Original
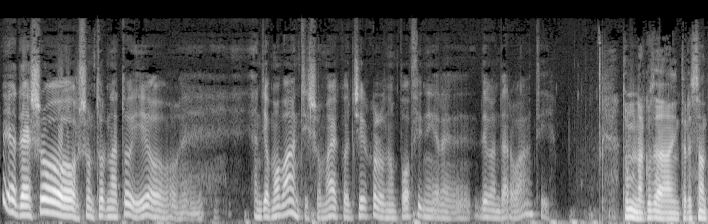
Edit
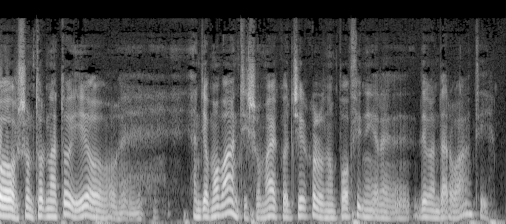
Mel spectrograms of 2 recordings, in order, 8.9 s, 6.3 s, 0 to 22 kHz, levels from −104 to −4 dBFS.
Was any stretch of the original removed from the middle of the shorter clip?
no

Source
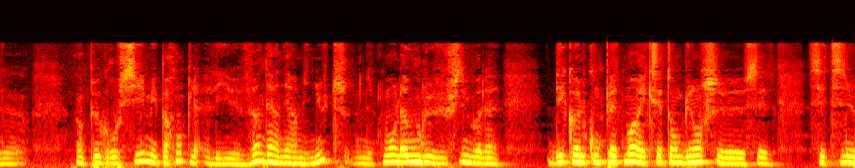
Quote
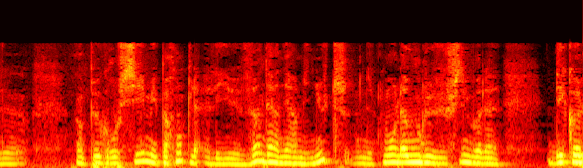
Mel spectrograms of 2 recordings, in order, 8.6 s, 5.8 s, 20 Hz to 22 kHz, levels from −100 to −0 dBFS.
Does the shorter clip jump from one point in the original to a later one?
no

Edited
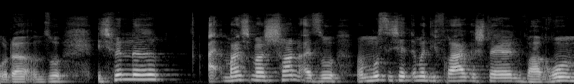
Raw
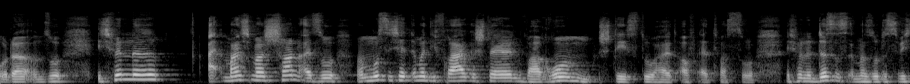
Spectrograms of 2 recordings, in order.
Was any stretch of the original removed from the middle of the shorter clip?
no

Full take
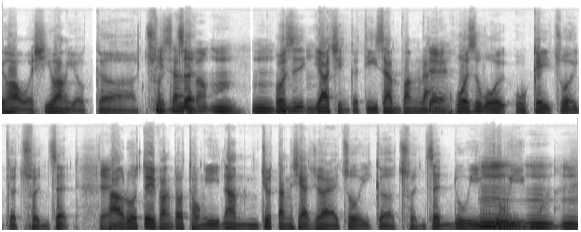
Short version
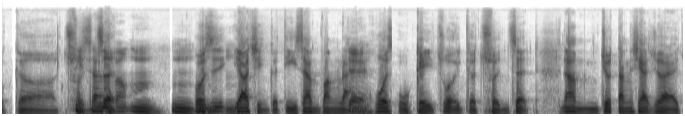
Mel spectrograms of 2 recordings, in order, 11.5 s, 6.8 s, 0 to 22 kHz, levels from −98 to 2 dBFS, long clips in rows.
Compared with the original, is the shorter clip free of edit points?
no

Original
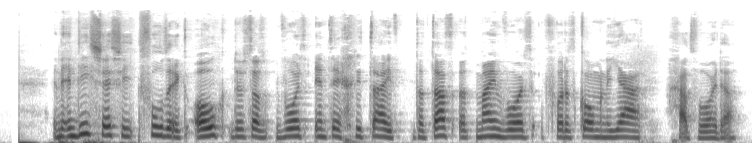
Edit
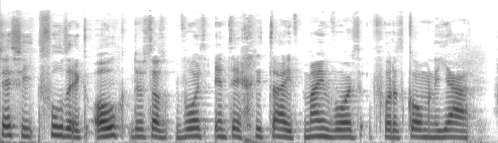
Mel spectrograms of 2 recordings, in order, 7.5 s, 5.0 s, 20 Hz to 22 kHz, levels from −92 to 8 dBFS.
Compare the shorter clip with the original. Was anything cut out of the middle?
yes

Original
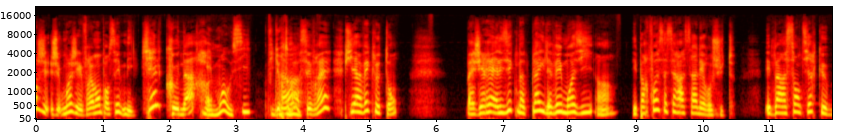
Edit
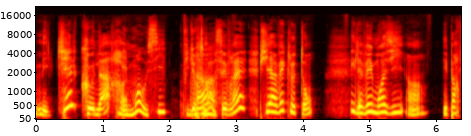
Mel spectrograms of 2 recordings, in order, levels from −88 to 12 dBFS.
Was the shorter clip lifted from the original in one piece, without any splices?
no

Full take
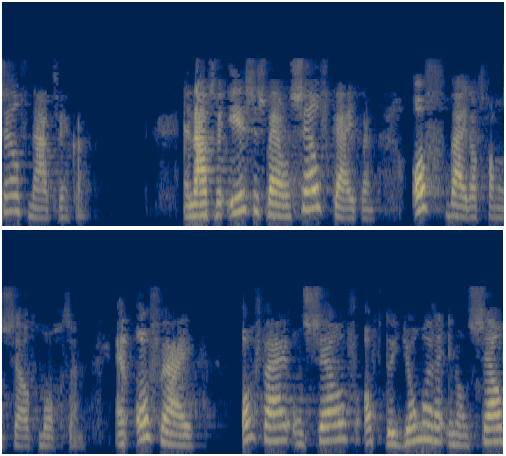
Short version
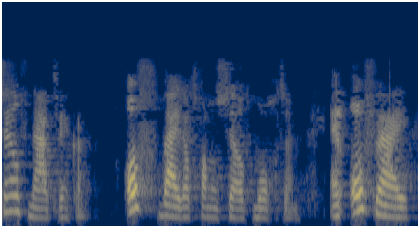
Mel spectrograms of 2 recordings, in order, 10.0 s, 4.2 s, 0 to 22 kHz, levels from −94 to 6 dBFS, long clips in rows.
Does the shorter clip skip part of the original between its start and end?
yes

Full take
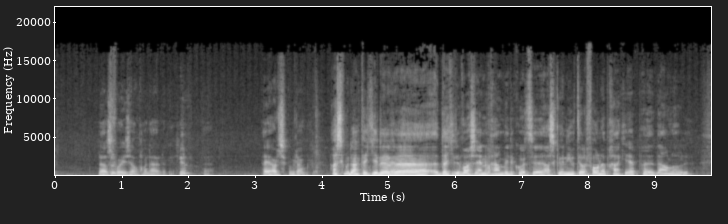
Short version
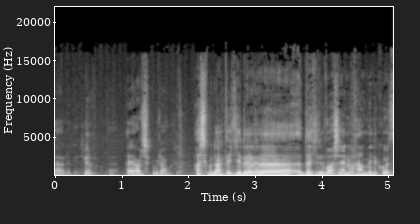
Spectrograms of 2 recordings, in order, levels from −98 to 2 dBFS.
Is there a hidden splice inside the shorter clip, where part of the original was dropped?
yes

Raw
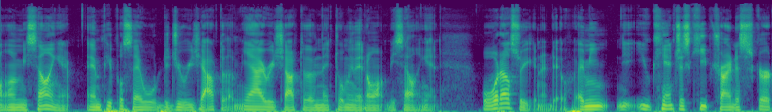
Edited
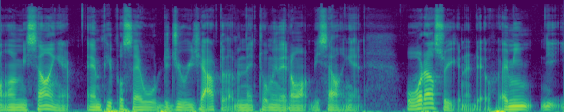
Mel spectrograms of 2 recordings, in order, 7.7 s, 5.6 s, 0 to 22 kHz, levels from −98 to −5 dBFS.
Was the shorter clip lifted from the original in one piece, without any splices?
no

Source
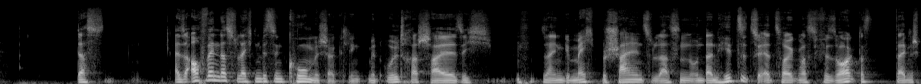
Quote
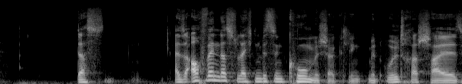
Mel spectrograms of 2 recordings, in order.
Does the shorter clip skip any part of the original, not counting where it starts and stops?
no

